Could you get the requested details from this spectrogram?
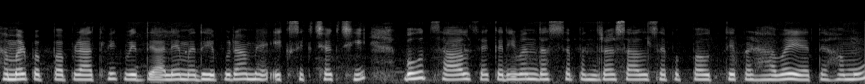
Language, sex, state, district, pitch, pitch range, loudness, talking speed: Maithili, female, Bihar, Madhepura, 230 Hz, 225-240 Hz, -18 LUFS, 165 wpm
